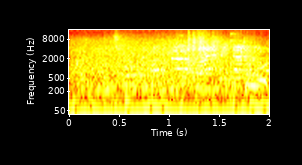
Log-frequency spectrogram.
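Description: People's voices talking close to the microphone, with a steady low rumble underneath.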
